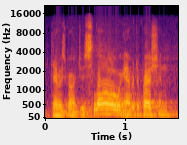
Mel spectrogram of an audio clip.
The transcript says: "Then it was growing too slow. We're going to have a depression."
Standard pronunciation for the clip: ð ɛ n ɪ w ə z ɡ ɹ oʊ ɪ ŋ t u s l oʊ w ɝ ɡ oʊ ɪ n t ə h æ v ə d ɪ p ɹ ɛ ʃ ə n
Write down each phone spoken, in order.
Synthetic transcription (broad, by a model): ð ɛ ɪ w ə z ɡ oʊ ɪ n t u s l oʊ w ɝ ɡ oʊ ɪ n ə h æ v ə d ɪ p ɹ ɛ ʃ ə n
